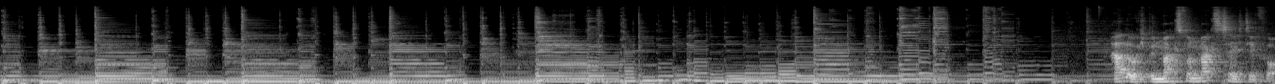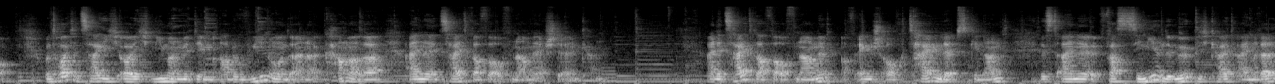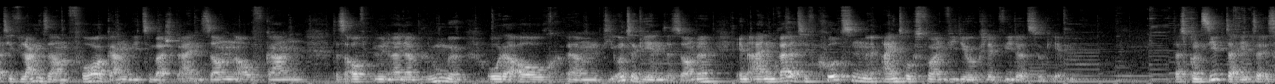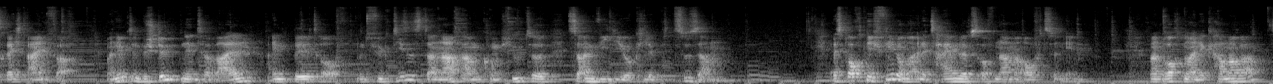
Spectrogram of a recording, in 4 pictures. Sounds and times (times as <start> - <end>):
Music: 0.0 - 50.9
Speech: 11.1 - 18.9, 19.8 - 36.3, 37.2 - 45.6, 46.5 - 49.2, 49.8 - 50.9.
